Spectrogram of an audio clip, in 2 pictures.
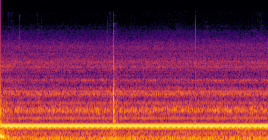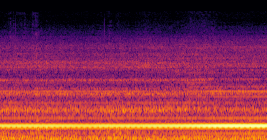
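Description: Steady electrical hum from a running egg incubator, one even tone with fainter overtones, growing a little louder about seven seconds in. A light click about two seconds in.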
